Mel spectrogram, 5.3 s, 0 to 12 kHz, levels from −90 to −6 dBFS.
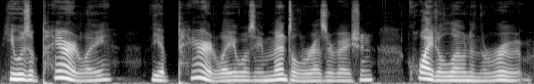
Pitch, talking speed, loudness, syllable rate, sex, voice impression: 175 Hz, 135 wpm, -19 LUFS, 5.9 syllables/s, male, slightly masculine, adult-like, muffled, slightly refreshing, unique, slightly kind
